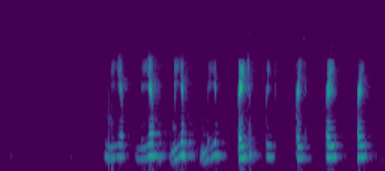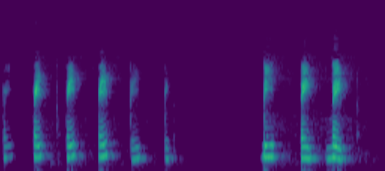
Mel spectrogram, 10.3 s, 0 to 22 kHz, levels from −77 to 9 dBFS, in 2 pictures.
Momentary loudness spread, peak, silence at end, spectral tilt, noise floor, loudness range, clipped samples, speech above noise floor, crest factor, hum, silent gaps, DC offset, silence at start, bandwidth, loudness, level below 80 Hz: 23 LU; -6 dBFS; 0.5 s; -2.5 dB/octave; -83 dBFS; 6 LU; under 0.1%; 48 dB; 28 dB; none; 5.52-5.56 s, 7.86-8.60 s; under 0.1%; 1.4 s; 11.5 kHz; -28 LUFS; -76 dBFS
